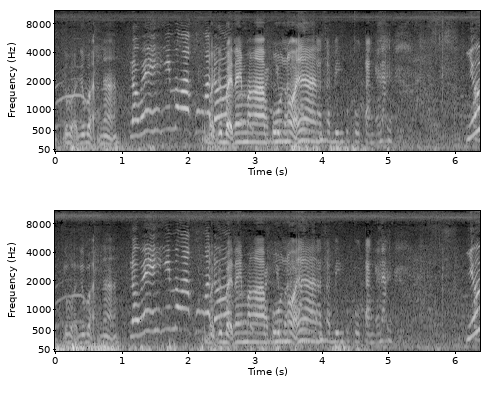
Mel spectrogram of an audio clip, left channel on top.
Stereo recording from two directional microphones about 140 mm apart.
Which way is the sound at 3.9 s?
Centre (ahead or behind).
